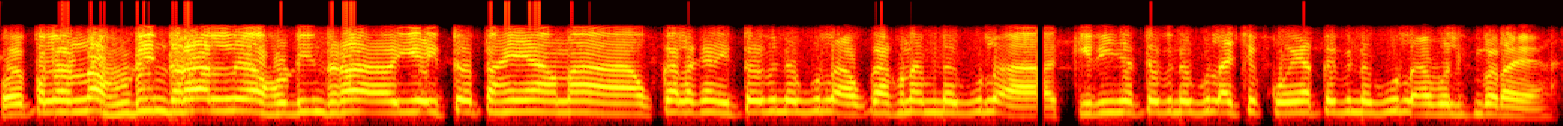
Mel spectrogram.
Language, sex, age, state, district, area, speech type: Santali, male, 45-60, Odisha, Mayurbhanj, rural, conversation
